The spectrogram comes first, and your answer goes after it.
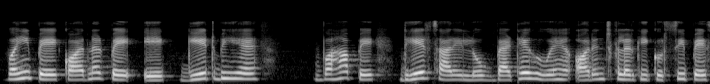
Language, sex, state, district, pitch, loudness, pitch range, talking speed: Hindi, female, Jharkhand, Garhwa, 230 Hz, -15 LUFS, 215-255 Hz, 175 wpm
